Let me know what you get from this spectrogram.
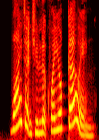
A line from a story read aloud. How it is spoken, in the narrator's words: she snapped out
